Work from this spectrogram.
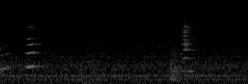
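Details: Tabby cat named Opal meowing at a light indoors; two brief meows, one early and one near the end, over a constant low hum.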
